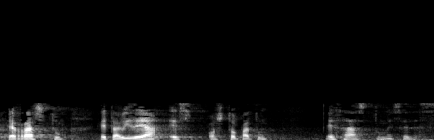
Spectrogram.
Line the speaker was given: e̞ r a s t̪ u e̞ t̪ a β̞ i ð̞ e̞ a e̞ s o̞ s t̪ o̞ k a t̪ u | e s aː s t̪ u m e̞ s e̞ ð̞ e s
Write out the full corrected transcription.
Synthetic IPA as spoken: e̞ r a s t̪ u e̞ t̪ a β̞ i ð̞ e̞ a e̞ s o̞ s t̪ o̞ p a t̪ u | e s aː s t̪ u m e̞ s e̞ ð̞ e s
